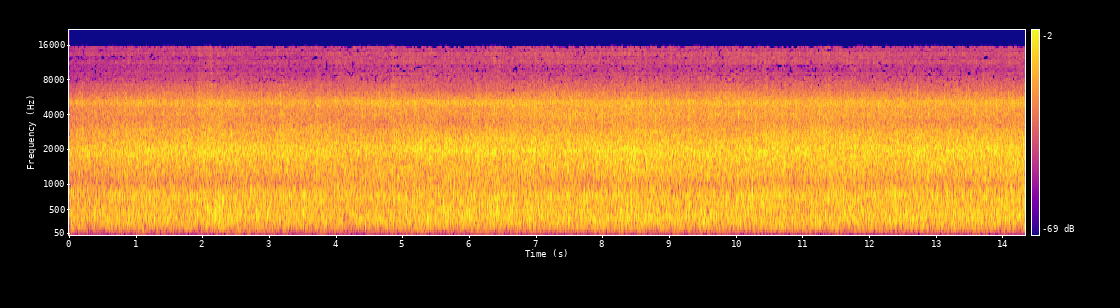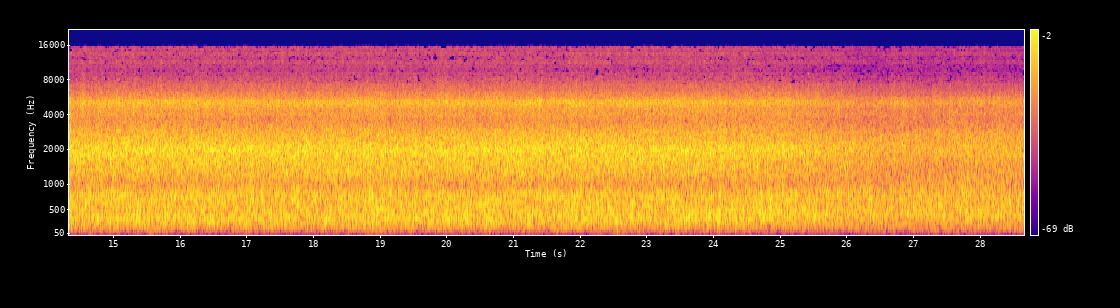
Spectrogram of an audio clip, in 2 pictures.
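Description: Shallow mountain river rushing over stones and boulders in white-water rapids: a steady rushing, a little quieter near the end.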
